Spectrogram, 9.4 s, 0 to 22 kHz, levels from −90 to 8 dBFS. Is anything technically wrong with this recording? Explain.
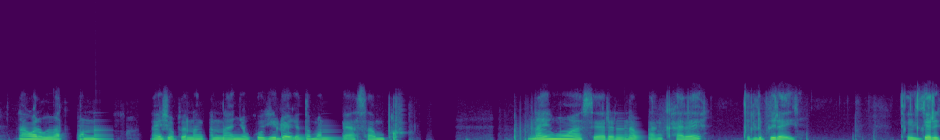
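Yes. From 0.49 s, after "naa kore", to 6.54 s, just before "nkare te lpirai", there is repeated packet loss (robotic sound). Thirteen gaps, the longest 180 ms, were each patched by stretching the preceding sound. That gives choppy speech with pieces missing. On a spectrogram this shows up as recurring smeared, frozen bands, about 18% of the span.

From 4.31 to 4.58 s there is a long network dropout, likely a stretch where no audio arrived. A brief continuation of the last sound fades into about 210 ms of silence, visible as a flat waveform gap and a blank spectrogram column below the 8 kHz call-codec ceiling.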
